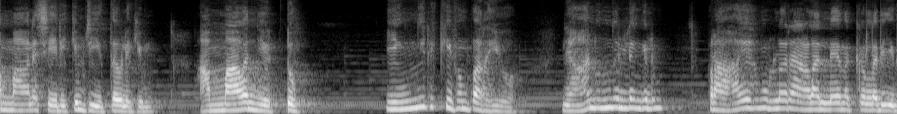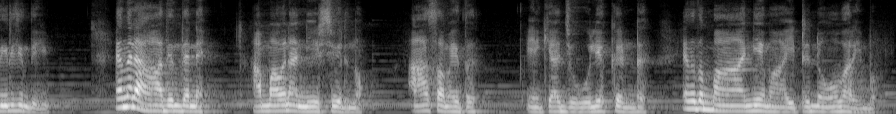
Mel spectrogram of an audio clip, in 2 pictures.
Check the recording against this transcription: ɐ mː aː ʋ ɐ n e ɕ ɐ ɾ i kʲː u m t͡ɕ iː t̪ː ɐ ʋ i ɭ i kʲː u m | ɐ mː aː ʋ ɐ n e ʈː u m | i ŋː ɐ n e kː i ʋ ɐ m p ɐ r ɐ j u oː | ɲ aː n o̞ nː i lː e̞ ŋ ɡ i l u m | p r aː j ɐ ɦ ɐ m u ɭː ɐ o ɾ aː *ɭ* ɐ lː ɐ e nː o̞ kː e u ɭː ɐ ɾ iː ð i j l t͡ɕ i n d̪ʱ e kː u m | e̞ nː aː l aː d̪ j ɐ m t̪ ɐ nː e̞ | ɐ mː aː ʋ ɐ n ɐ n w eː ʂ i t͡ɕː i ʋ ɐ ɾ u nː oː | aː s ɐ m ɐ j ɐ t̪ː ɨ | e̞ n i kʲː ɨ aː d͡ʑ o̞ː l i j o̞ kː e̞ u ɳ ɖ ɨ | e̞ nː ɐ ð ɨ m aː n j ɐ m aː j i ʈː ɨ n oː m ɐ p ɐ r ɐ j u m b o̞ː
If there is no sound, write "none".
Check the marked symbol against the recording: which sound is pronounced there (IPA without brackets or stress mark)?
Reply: ɭ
